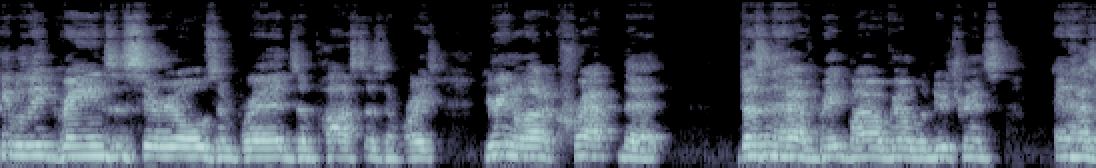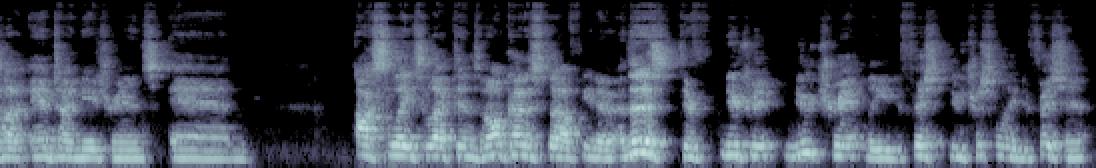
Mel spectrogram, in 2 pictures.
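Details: Adult speaker; typical speech.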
